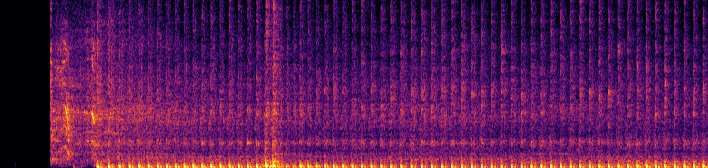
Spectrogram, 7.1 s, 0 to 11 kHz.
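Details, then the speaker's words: Rebuilt 2022 Royal Enfield Classic 350, first start indoors: catches quickly into an even, loud single-cylinder idle; engine healthy, exhaust blatty, and the owner is not convinced by the silencer and may refit the original. "it's done I can't believe it it starts it runs not convinced by that silencer I'm indoors it sounds a bit blatty"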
